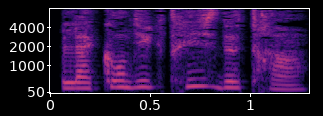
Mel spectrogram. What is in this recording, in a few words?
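"La conductrice de train", French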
